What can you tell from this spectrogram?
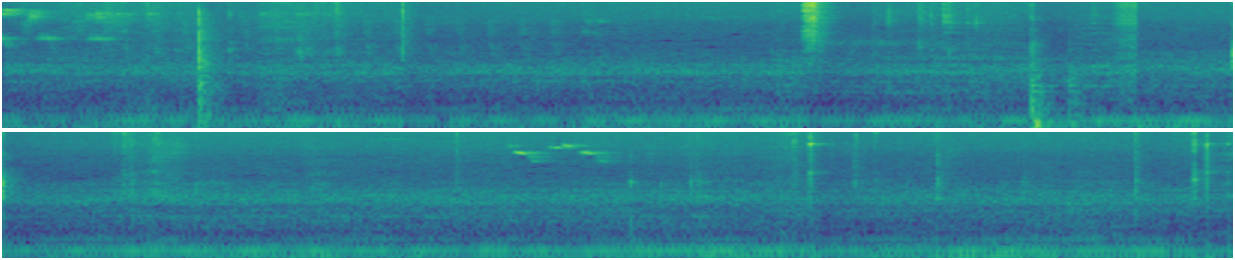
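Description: Small metal parts, an aluminium cylinder and copper wire, handled on a wooden table: scattered light clicks and metallic taps, three of them sharper in the first seven seconds, over a steady low hum.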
